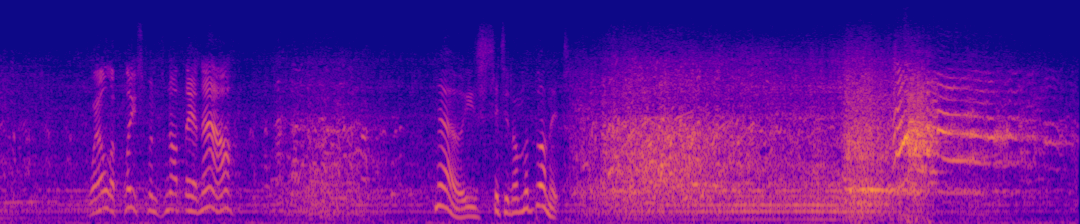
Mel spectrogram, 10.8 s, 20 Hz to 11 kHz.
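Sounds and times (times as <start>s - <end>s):
laughter: 0.0s - 1.3s, 2.2s - 4.4s, 5.7s - 10.7s
car brakes squealing sharply: 0.0s - 10.7s
car engine rumbling: 0.0s - 10.7s
speech: 0.9s - 3.3s, 4.4s - 5.9s.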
